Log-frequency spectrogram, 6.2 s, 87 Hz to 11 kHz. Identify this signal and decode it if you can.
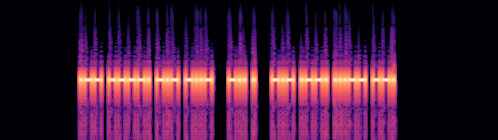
Morse code, heard as a keyed tone, about 40 wpm, 700 Hz. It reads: W9KX DE KP3G
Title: USA Callsign DE Callsign - 4 Characters - 40wpm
